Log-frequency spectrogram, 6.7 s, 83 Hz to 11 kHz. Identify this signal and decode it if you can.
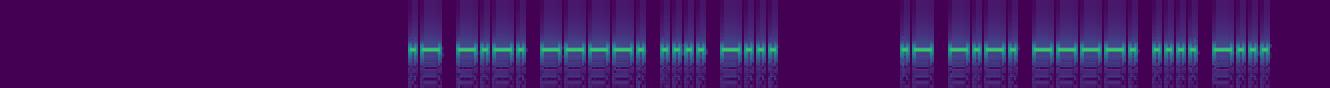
Morse code, heard as a keyed tone, about 40 wpm, 700 Hz. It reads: AC9HB AC9HB
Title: USA Call Signs - 5 Characters - Repeated 3x - 40wpm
